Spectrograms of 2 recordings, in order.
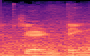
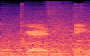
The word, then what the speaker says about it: Genting: पढ़ने में उसको अगर हम अपने उससे पढ़े तो जेंटिंग होता है लेकिन उसको यहां की प्रोनाउंसिएशन जो है वो गेंटिंग होती है।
